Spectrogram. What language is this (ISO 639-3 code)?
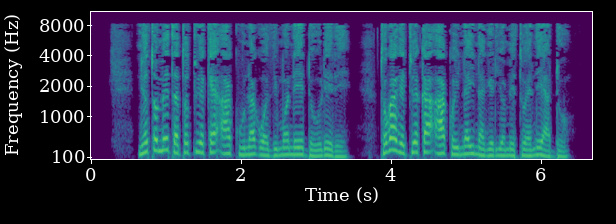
kik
